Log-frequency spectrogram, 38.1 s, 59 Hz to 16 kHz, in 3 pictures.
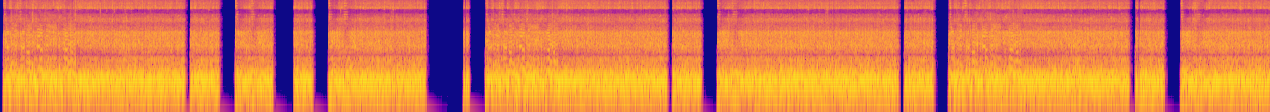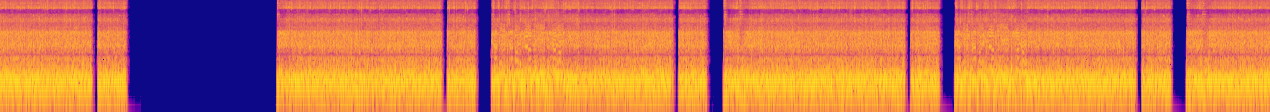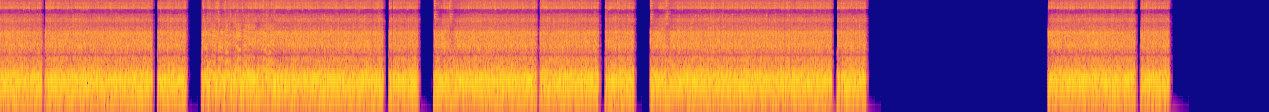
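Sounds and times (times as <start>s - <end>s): harsh jumble of sound effects: 22.3s - 23.2s.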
